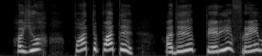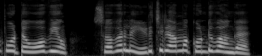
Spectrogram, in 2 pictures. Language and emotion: Tamil, fearful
